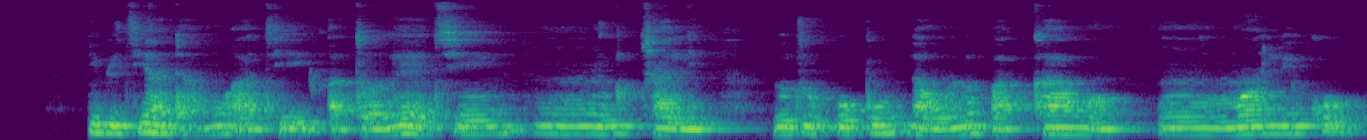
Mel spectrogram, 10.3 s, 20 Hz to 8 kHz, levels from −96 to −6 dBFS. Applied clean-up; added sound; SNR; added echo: none; none; none; reverberation time 0.9 s.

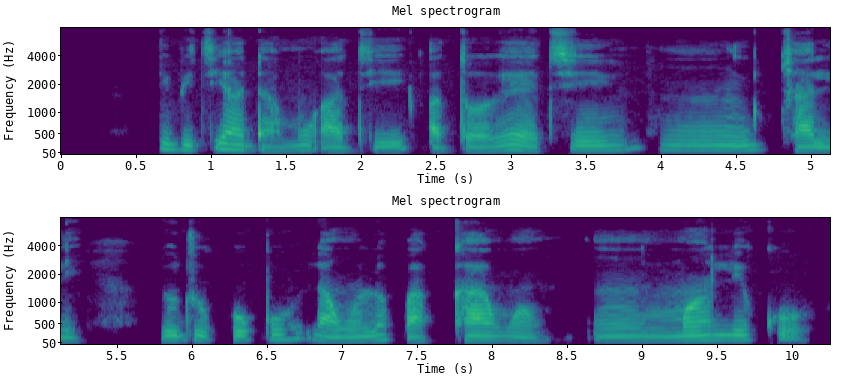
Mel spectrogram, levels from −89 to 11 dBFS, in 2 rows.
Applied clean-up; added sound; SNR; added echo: none; none; none; none.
